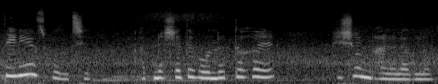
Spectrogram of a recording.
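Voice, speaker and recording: A woman playing a feisty yet courteous young college student in an audio story, with an expressive, dramatic delivery. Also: high voice, brisk, background noise. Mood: friendly. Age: young adult. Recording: music under the voice.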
